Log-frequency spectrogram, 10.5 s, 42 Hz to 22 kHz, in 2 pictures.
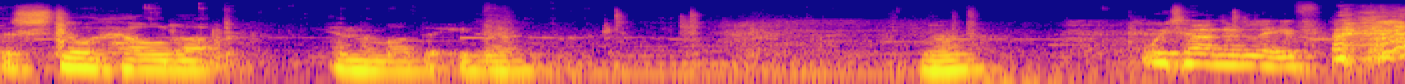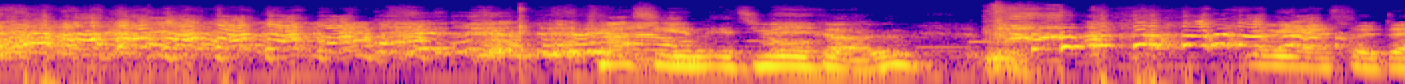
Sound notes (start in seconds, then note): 5.0 all laugh; 8.9 laughter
